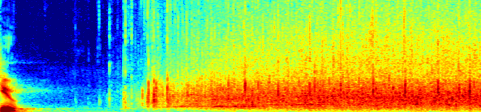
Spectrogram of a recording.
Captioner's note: applause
